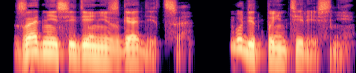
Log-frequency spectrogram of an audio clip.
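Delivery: ordinary delivery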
